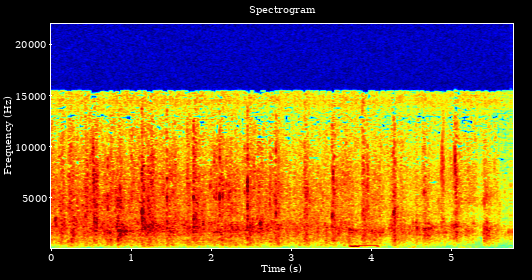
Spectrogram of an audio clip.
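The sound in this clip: Audience applause welcoming guests onto a stage: dense, steady clapping that holds at an even level for the whole stretch, without a clear break.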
